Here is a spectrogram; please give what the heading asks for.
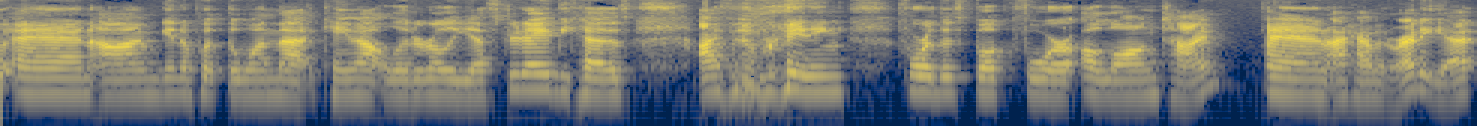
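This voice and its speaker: A young woman with a bright, forceful voice talks casually as a book vlogger. She gushes in slangy, emphatic phrases, often repeating herself to drive a point home. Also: mid-range voice. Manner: gushing, slangy, emphatic repetition. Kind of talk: casual enthusiastic chat to camera.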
